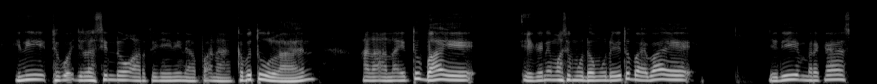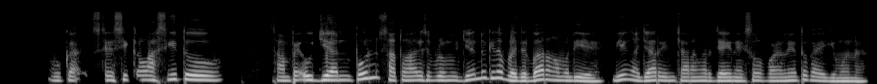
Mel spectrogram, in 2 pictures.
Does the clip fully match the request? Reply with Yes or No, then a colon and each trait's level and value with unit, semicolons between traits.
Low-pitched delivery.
No: high, 190 Hz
